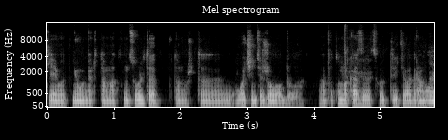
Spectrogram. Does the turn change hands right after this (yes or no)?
yes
